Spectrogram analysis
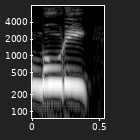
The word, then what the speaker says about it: Moody: G Moody rhymes with duty, and the Gringo Mandingo live July 28th in Minneapolis, Minnesota.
